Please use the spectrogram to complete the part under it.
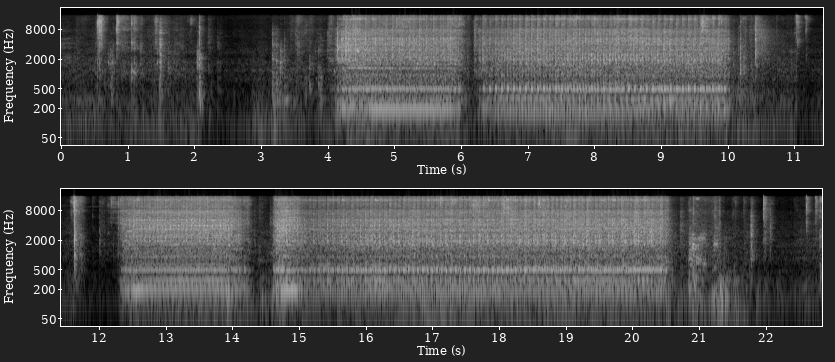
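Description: A sewing machine stitches close up in two long, steady bursts, each running several seconds, separated by short pauses with faint handling noises.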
